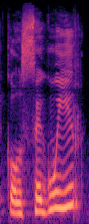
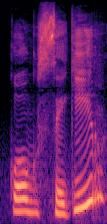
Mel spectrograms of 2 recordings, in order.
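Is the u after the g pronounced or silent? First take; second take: pronounced; silent. First: The u after the g is pronounced. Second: The u after the g is silent. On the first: The speaker calls it wrong. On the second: The speaker calls it right.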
